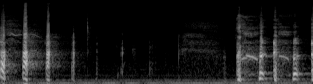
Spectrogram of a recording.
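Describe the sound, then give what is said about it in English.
A person coughs in two harsh clusters, several rapid hacking coughs at first, a brief quiet pause, then another run of raspy coughs. No talking. “I'm coughing too much.”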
